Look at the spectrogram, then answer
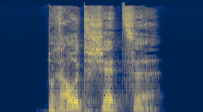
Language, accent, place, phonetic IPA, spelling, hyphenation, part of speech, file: German, Germany, Berlin, [ˈbʁaʊ̯tˌʃɛt͡sə], Brautschätze, Braut‧schät‧ze, noun, De-Brautschätze.ogg
- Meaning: nominative genitive accusative plural of Brautschatz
